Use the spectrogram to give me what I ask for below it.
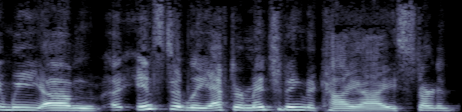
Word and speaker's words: kiyi: Is it the Kiyi? The Kiyi? What was it, Titus? – That is the Kiyi.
